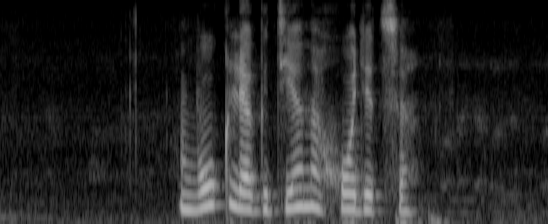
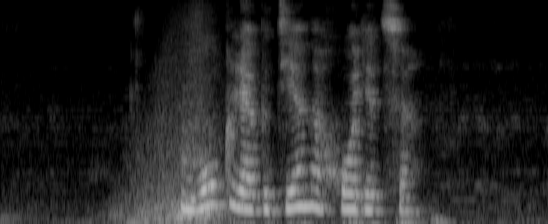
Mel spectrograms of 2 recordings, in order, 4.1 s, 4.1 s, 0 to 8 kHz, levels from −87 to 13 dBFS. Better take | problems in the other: first | background sound (Whoosh, swoosh, swish); 12 dB below the speech // room echo; dies away in 0.2 s

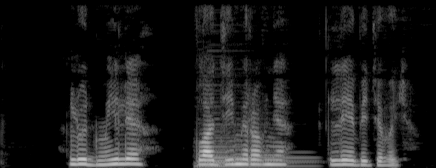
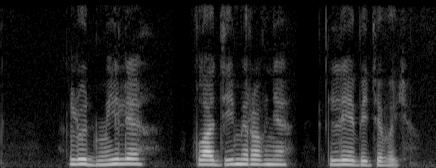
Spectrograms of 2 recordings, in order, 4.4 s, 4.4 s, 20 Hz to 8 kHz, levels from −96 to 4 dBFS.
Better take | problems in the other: second | noise reduction (classical method Wiener filter)

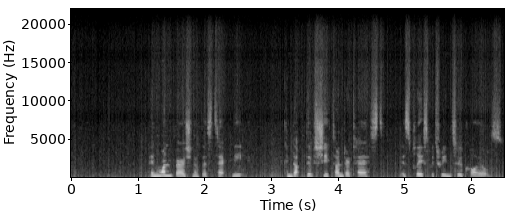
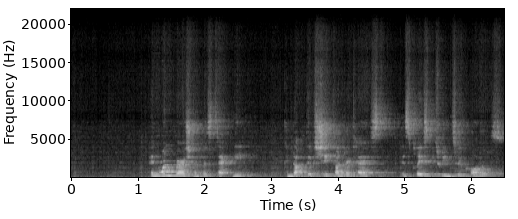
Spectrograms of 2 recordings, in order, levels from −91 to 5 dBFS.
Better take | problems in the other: first | room echo; dies away in 0.8 s

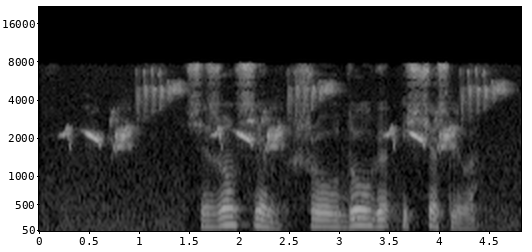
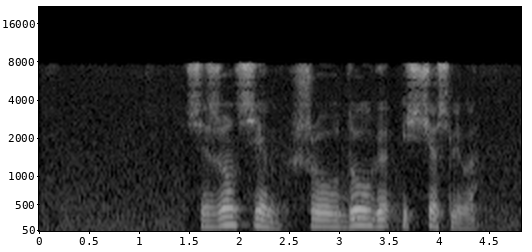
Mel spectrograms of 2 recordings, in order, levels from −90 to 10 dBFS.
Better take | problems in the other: second | background sound (Bird); as loud as the speech

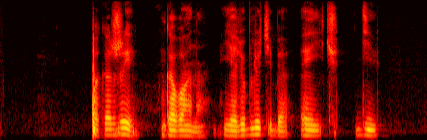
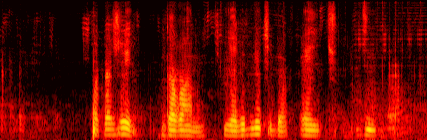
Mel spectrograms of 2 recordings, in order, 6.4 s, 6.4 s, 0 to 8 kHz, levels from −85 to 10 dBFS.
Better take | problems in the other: first | noise reduction (neural separator model SepFormer DNS4)

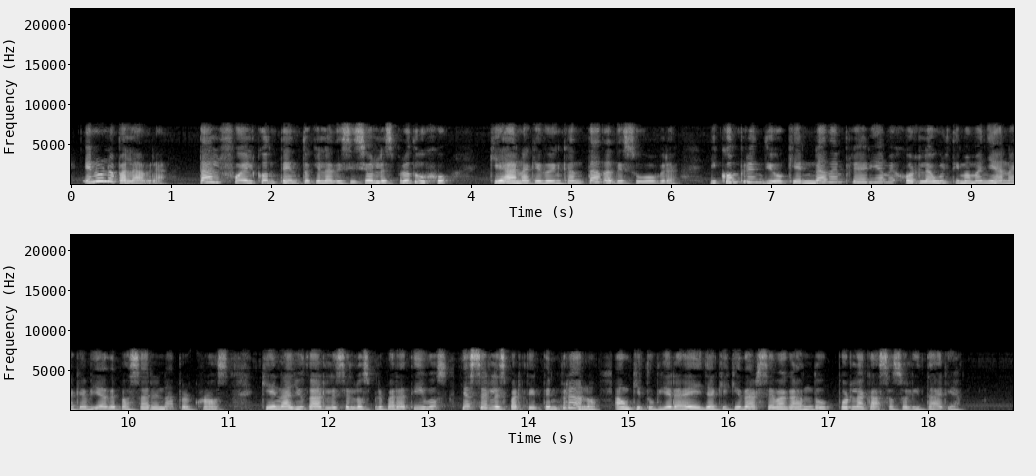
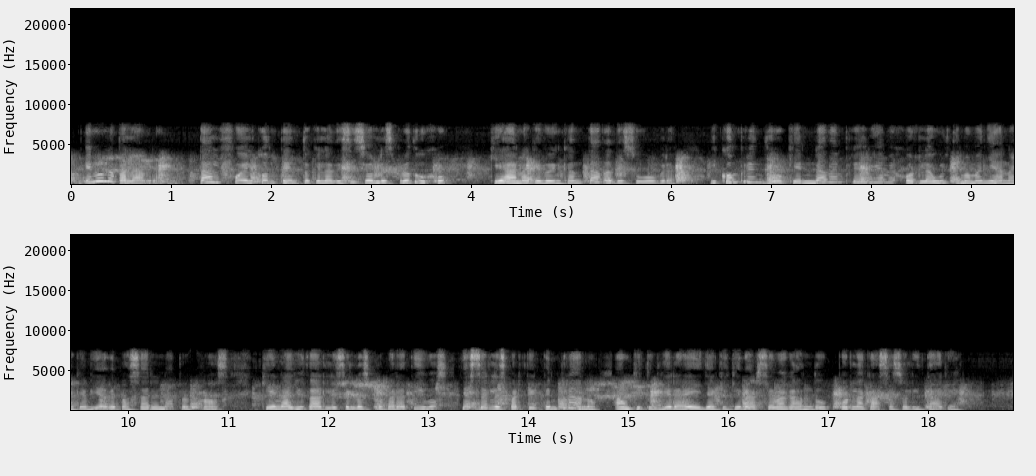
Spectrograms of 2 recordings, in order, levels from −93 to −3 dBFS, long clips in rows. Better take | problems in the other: first | background sound (Mechanisms); 10 dB below the speech

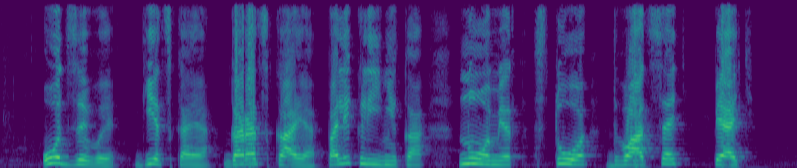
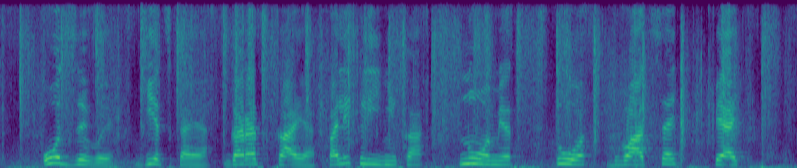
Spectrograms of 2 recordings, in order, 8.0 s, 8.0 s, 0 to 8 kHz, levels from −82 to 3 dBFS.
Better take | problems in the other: first | background sound (Run); 11 dB below the speech

